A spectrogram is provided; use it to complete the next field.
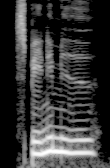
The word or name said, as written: spindemide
